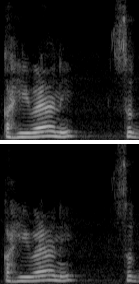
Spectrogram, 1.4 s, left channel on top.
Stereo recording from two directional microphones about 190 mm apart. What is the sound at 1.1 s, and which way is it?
Speech, 10° right (ahead or behind).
